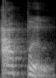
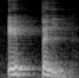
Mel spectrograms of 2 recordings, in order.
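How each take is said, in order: First: The first vowel is short, as in cat. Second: The first vowel is long, like its letter name. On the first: The speaker calls it right. "you say it as apple. So this is short sound of letter A" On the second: The speaker calls it wrong. "You don't say it as apple"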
